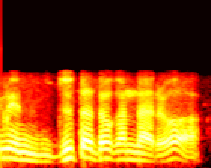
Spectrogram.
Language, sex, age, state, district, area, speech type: Nepali, male, 18-30, West Bengal, Alipurduar, rural, conversation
